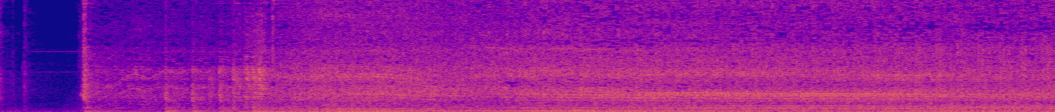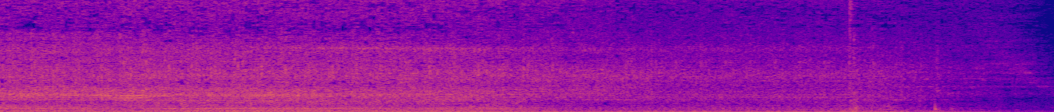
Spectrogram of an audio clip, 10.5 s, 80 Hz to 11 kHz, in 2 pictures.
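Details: Porsche 986 Boxster flat-six after engine-out IMS bearing, starter, oil vapor separator, oil cooler, pump and AC compressor replacement, restart: brief crank, clean catch with small flare, then even steady idle, no rattles; healthy start and idle.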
